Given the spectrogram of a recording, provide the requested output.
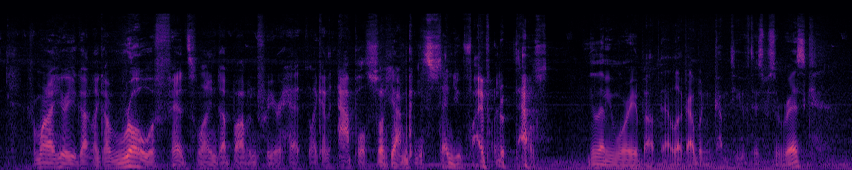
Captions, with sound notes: From what I hear you've got like a row of Feds lined up bobbing for your head like an apple... (laughing) So yeah I'm gonna send you five hundred thousand... You let me worry about that. Look, I wouldn't come to you if this was a risk.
